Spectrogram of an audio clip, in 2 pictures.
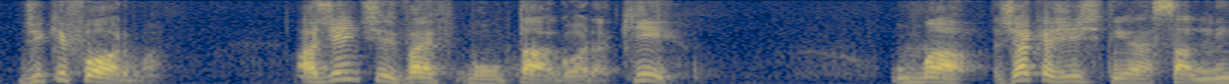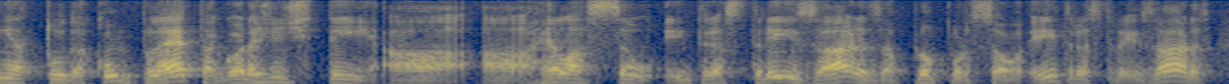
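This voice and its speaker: Casting: Brazilian man as an exam-prep teacher, soft-edged mellow timbre, very varied intonation, didactic delivery. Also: fairly high pitch. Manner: didactic, checks understanding with short tag questions. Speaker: math teacher. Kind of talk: explanatory exam-prep lesson.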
